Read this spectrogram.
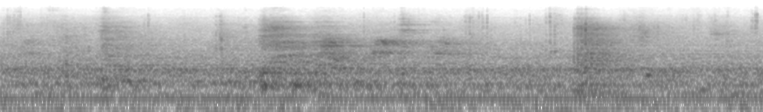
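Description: A young man speaks on a stage in a large hall.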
